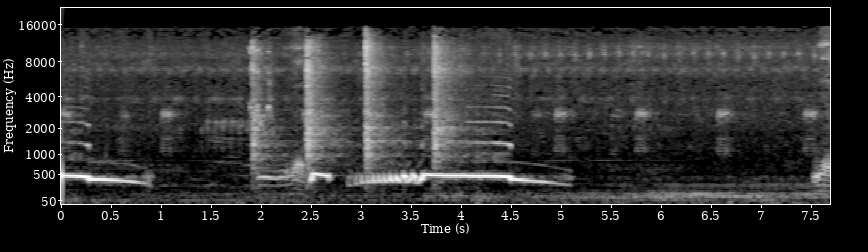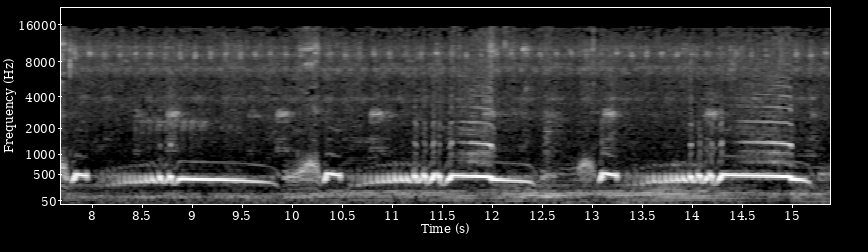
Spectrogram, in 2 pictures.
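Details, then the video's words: Barbary dove of the puter pelung style singing actively at night; repeated phrases of a short rising note, a rapid pulsed roll, then a long drawn-out low coo that slides down at the end, with a few sharp clicks between. "Puter Pelung Gacor Manggung Malam Hari"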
